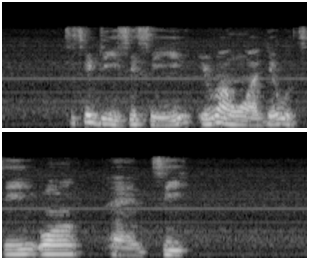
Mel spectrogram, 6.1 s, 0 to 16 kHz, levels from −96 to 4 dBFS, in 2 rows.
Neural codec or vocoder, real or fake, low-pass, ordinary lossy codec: none; real; 7.2 kHz; none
